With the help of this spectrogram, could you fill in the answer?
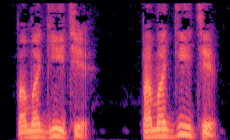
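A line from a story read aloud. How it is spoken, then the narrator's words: Ruler moaning. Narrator (Russian): простонал государь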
